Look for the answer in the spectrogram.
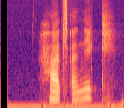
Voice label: poqomam; amarrar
